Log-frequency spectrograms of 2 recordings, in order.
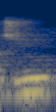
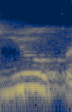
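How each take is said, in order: First: The name begins with a 'j' sound. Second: The name begins with a 'y' sound. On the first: The speaker calls it wrong. "It's not Jupe" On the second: The speaker calls it right. "that's the correct way of pronouncing it"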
